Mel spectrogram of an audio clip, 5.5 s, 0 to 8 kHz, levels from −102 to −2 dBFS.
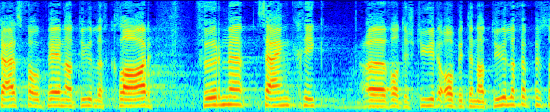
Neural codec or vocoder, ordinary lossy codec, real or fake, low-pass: none; none; real; none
